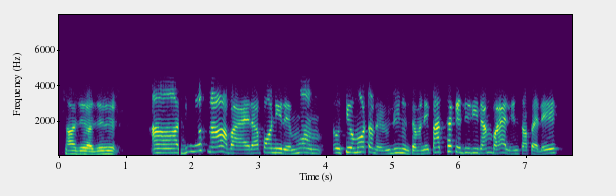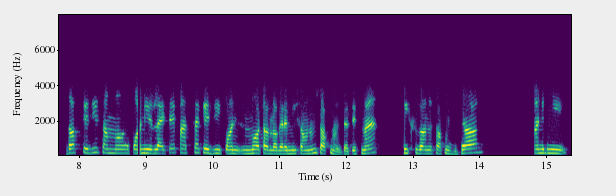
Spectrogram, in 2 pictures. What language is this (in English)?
Nepali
